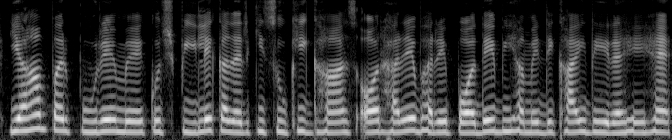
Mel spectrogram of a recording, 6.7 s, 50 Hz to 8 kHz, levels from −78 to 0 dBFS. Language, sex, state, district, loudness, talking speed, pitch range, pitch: Hindi, female, Bihar, Bhagalpur, -17 LUFS, 180 wpm, 220-245 Hz, 230 Hz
